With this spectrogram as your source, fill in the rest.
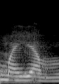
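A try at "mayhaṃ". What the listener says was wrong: Not mayang, may hang. Mayhang.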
